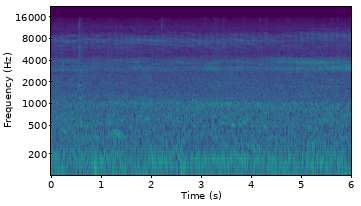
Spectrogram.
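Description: HO-scale model diesel locomotives running, giving a steady low diesel-engine hum. A high whine grows louder from about halfway through as the locomotives come closer, over the constant background noise of a large exhibition hall.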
